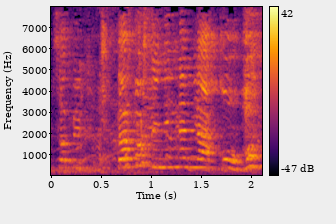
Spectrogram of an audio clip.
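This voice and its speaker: A middle-aged woman gives a personal testimony with a very high, bright voice, laughing as she acts out what others said. She sounds far from the mic in an echoey hall, with a faint audience behind her. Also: normal speed, some chatter behind. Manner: animated storytelling with laughs and acted quotes. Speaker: testimony speaker. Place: event hall.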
